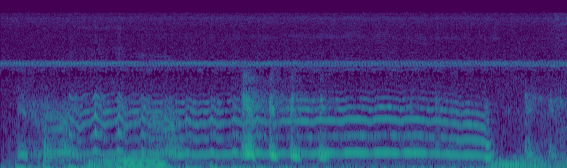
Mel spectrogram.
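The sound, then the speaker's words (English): A male cat lets out a long, drawn-out meow into a microphone, its pitch wavering up and down for several seconds before trailing off, with a softer low voice murmuring briefly at start and end. “Oh, my. He talking. You're the nicest kitty I ever saw.”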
